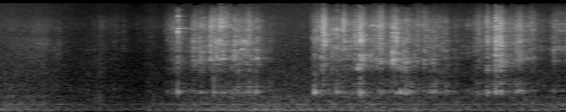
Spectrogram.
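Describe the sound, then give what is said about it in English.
Bright papery rustling in three bursts as a hand rummages through slips of paper bearing questions in a jar to pull one out, with short pauses between. No one speaks. “It's called the random questions jar, and you have to pull a question and answer it, and then you get to put a question back in when you go.”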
